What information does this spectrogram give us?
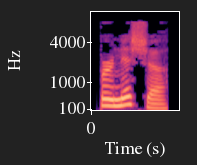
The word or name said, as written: bernicia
